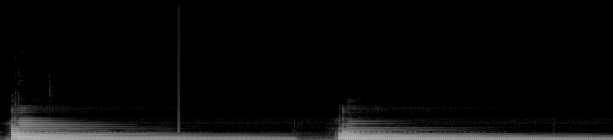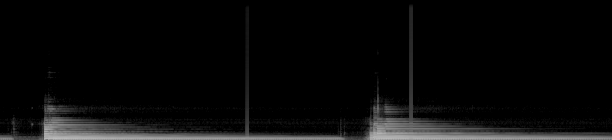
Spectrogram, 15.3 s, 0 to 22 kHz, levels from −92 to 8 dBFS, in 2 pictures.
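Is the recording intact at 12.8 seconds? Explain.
No, there's a repeated buffer from 12.78 to 12.82 s: a roughly 10.7 ms chunk of the music, fitting a 512-sample buffer, replays four extra times, giving a brief buzzy stutter.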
